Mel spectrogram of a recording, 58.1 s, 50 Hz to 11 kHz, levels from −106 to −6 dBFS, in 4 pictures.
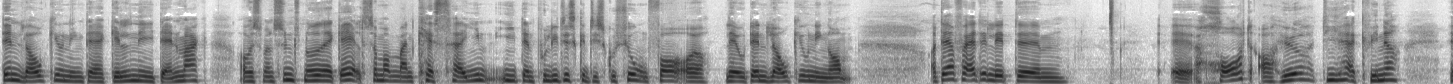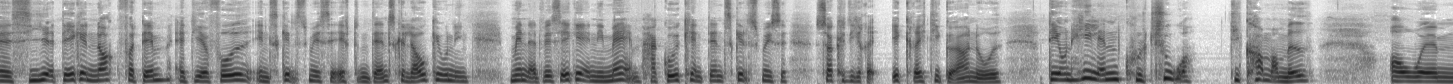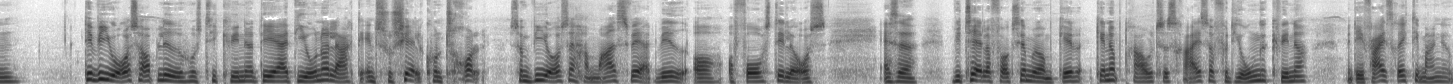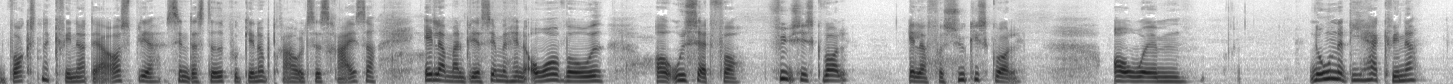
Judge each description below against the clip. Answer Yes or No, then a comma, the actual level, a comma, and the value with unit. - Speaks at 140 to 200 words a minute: Yes, average, 170 wpm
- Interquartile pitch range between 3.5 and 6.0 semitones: Yes, average, 3.9 semitones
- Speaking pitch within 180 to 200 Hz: Yes, medium, 185 Hz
